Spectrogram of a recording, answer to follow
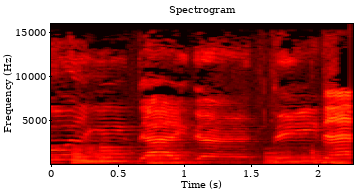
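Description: A young child singing in short, wavering phrases while pressing upright piano keys, with held piano notes sounding under the voice.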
